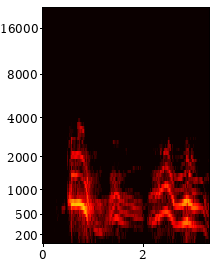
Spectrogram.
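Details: Dog yelping sharply once, then giving wavering, moaning whines that rise and fall in two drawn-out phrases.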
